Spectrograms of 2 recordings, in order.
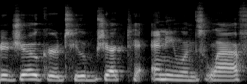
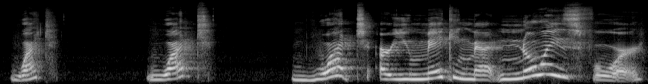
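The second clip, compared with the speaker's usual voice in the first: furious demand; slower than usual. A narrator's reading. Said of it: "demanded the king, turning furiously".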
